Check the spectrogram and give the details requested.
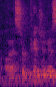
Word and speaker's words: serpiginous: You know, like if you have a serpiginous scar, so you don't say a curved scar, that's one syllable. Serpiginous, like a serpentine, serpiginous scar.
